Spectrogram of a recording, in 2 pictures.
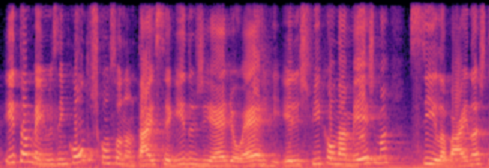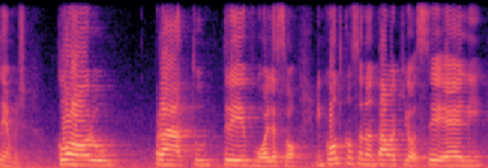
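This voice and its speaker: A woman's voice: on the high side, a bit bright, slight background noise. A Brazilian woman teaching a grammar video lesson to young children, patiently drawing out example words and checking in with "né?" and "tá?". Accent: Brazilian Portuguese. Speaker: primary school teacher.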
